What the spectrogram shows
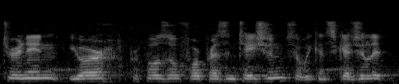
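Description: A man leading a class, giving announcements in a measured way with pauses and fillers. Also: mid-range voice, flat delivery, pushed and bright. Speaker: class leader. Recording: muffled recording with background noise.

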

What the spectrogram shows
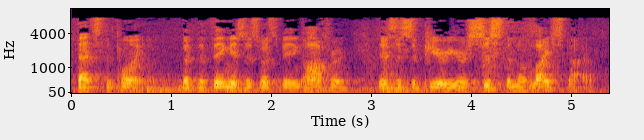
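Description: A man's voice: mid-range voice, moderate pace. A man giving an informal spiritual talk, rambling with restarts and often asking whether it makes sense. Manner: rambling, repeats and restarts, asks "does that make sense?". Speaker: spiritual teacher. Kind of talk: informal philosophical discourse. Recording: dull lo-fi recording with faint noise.

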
